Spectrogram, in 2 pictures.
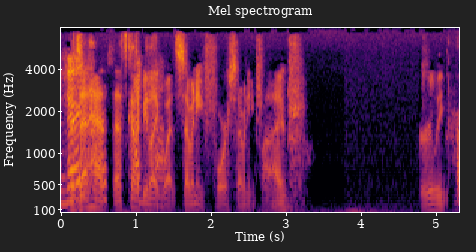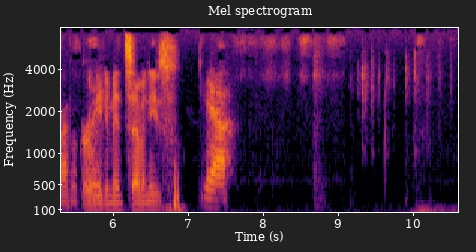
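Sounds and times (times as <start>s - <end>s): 
speech: 0.0s - 3.3s, 4.8s - 7.7s
laughter: 0.1s - 3.2s
person typing on a computer keyboard to look something up online: 8.6s - 10.5s.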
